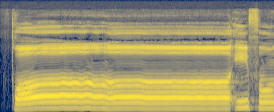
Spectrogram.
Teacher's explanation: الف مدہ کے بعد حمزہ اسی کلمہ کے اندر ہے، اس لیے اس مد کو 3 الف کے برابر کھینچ کر پڑھیں گے، اور یہ مد متصل ہے۔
